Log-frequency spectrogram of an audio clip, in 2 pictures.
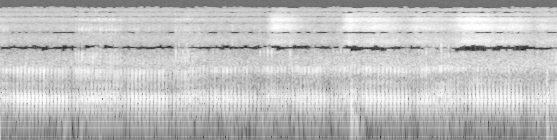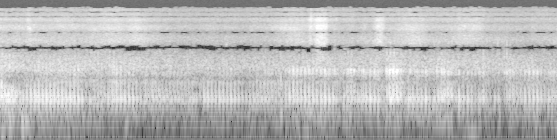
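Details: Soft, continuous, low pulsing purr with occasional cloth rustles from a young male Ragdoll kitten hiding inside pants, filmed a few days after arriving home.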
